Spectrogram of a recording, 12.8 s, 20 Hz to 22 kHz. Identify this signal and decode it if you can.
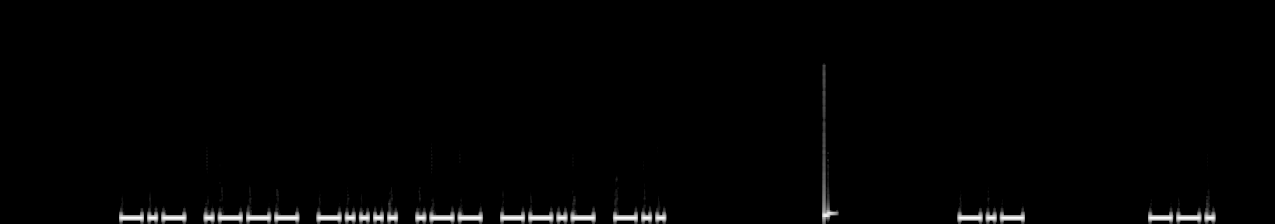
Morse code, heard as a keyed tone, about 17 wpm, spaced as for 13 wpm, 700 Hz. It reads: KJ6WQD KG
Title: USA Call Signs - 6 Characters - 6x Character Spacing - 17wpm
